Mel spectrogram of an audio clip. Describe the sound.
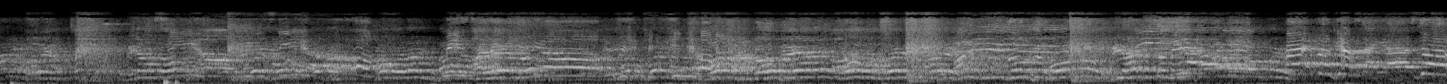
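A woman screams while children cry, their high, strained voices overlapping in a loud, continuous, chaotic stretch, with other agitated voices mixed in, at a family home on Campiña street in Cárdenas as uniformed officers bang on the front door trying to break in.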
